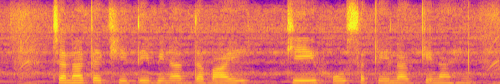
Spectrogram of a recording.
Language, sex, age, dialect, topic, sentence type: Bhojpuri, female, 31-35, Western, agriculture, question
